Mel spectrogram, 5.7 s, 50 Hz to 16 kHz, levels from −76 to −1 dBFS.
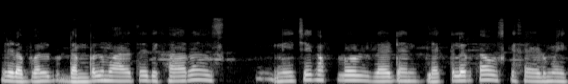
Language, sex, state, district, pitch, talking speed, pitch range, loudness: Hindi, male, Maharashtra, Washim, 160 Hz, 190 wpm, 150-180 Hz, -20 LUFS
